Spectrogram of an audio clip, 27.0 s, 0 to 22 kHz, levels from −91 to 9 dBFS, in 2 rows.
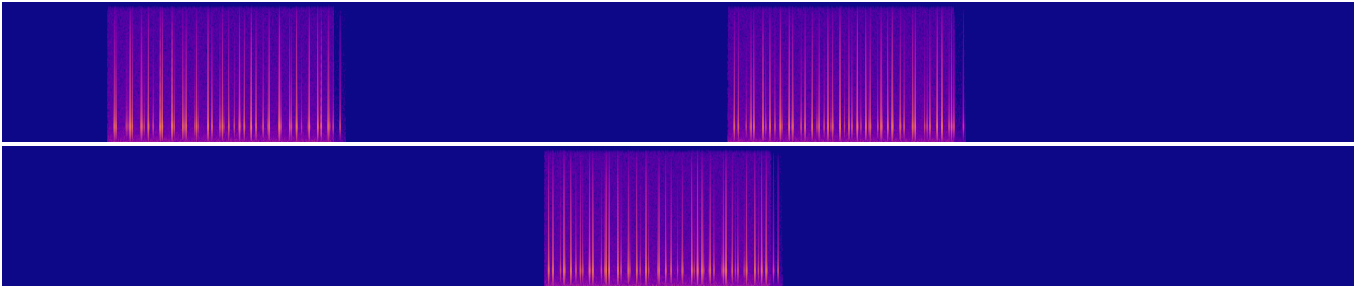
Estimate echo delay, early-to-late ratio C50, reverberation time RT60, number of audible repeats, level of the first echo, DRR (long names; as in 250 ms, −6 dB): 119 ms, no reverb audible, no reverb audible, 1, −13.5 dB, no reverb audible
